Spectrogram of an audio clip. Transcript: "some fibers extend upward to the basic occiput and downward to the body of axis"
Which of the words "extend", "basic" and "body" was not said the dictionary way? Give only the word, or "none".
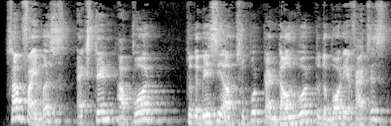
basic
